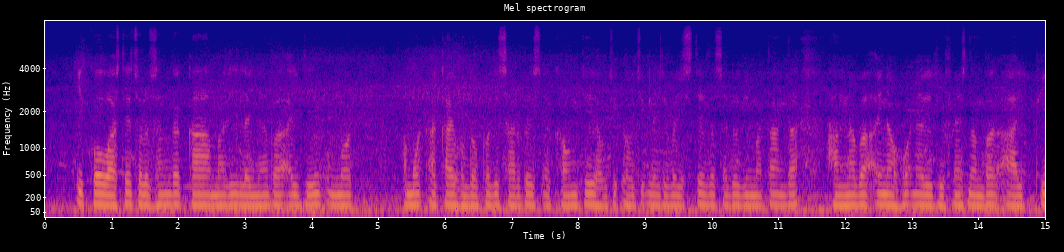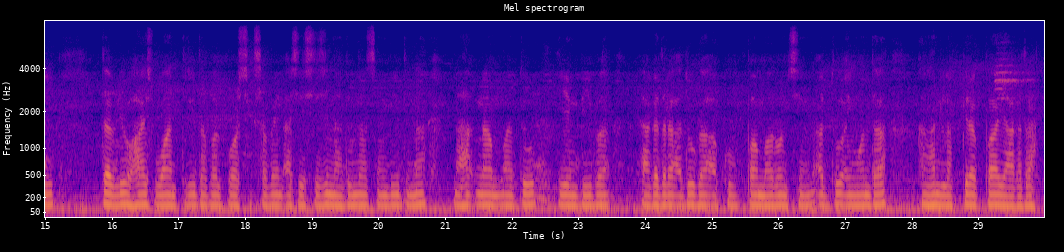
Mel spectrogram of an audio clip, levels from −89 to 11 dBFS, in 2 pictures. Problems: background sounds at intervals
